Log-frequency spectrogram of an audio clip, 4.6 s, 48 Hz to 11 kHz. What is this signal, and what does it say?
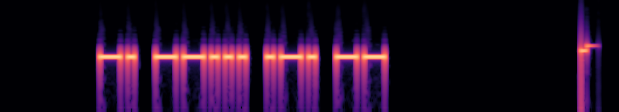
Morse code, heard as a keyed tone, about 22 wpm, 700 Hz. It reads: N7RM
